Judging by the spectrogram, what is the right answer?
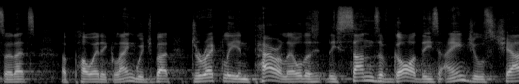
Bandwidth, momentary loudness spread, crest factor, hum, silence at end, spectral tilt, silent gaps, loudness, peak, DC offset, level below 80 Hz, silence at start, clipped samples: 16 kHz; 5 LU; 20 dB; none; 0 s; -5 dB/octave; none; -29 LUFS; -10 dBFS; under 0.1%; -66 dBFS; 0 s; under 0.1%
